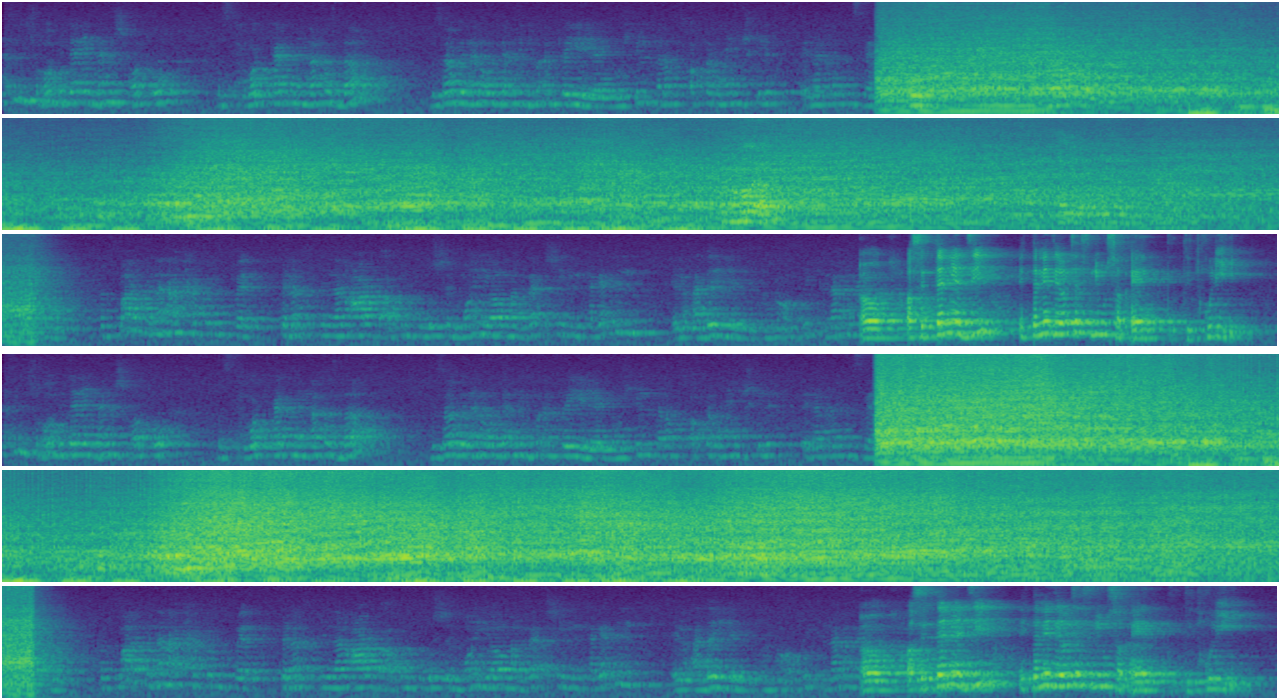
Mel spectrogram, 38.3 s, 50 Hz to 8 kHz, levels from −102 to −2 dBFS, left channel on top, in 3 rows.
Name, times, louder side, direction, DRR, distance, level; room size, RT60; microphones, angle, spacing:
voice 1, 0.0-1.8 2.3-3.7 4.3-7.7 8.0-8.8 9.8-14.9 15.4-18.7 19.2-22.1 22.6-25.0 25.3-26.1 26.5-28.0 28.3-31.9 32.2-35.1 35.4-35.6, equal, 30° left, -6 dB, 2.7 m, -42 dB
sound 1, 8.7-25.9, right 8 dB, 60° right, 0.3 m, -20 dB
voice 2, 10.5-10.9 20.0-20.6 23.3-24.2 34.1-35.4 35.7-37.8, left 2 dB, 85° left, 4 dB, 0.9 m, -26 dB
sound 2, 11.9-19.9, equal, 5° right, 1.5 m, -31 dB
9.4 x 7.0 x 3.6 m, 1.3 s
head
